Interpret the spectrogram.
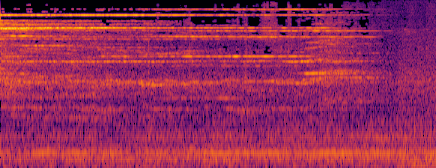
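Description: KTX high-speed train moving slowly along a station track: a steady hum with several thin, high-pitched whining tones that fade out near the end.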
